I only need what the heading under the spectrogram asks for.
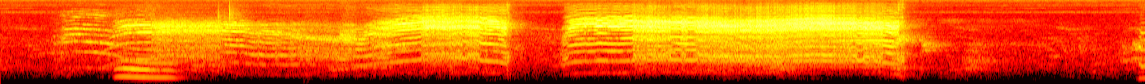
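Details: Hungry kittens being fed chicken meat cry with overlapping, high, insistent meows, building into a nearly continuous chorus from the first second to about seven seconds, broken by one short pause near the four-second mark.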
